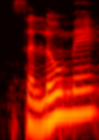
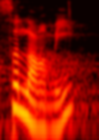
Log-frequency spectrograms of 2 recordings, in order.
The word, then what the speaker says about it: Salome: So my name is Salome. It's not salami, it's not shalom, it's not Sali, and you can't just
